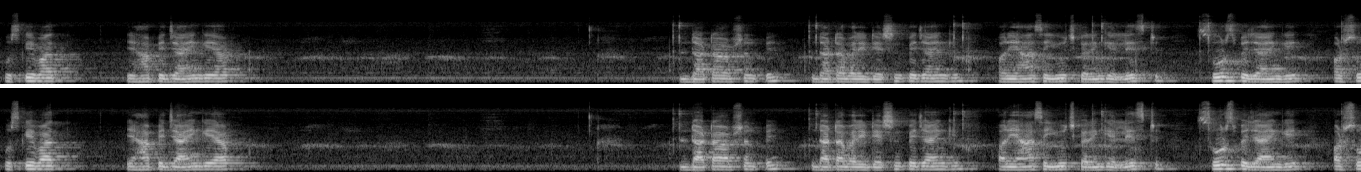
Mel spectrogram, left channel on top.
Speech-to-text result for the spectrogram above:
उसके बाद यहाँ पे जाएंगे, आप डाटा ऑप्शन पे, डाटा वैलिडेशन पे जाएंगे और यहाँ से यूज करेंगे लिस्ट। सोर्स पे जाएंगे और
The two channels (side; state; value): both; normal; correlation 0.46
